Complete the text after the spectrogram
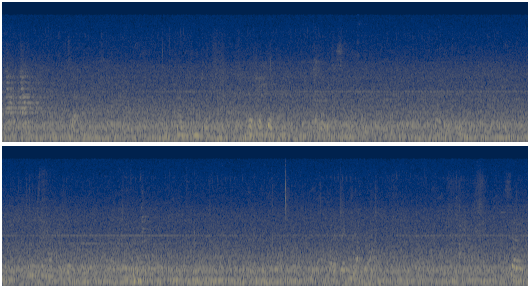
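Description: An elderly woman speaks calmly into a microphone over a loudspeaker, outdoors.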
